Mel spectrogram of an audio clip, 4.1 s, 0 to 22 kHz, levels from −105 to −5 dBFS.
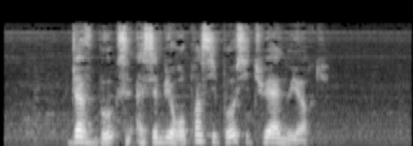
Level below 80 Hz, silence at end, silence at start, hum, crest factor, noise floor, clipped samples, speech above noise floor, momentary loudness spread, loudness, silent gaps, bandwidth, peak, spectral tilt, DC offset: -58 dBFS; 1.05 s; 0.7 s; none; 20 dB; -57 dBFS; under 0.1%; 38 dB; 11 LU; -17 LUFS; none; 11.5 kHz; 0 dBFS; -2.5 dB/octave; under 0.1%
